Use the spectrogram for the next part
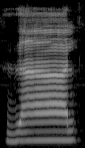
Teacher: یہ نرمی سے پڑھے جانے والے حروف میں سے ہے اور زبان کی نوک سے ادا ہوتا ہے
